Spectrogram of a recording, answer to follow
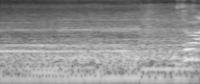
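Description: Excavator's diesel engine running steadily, a low hum with a faint whine from its hydraulics.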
